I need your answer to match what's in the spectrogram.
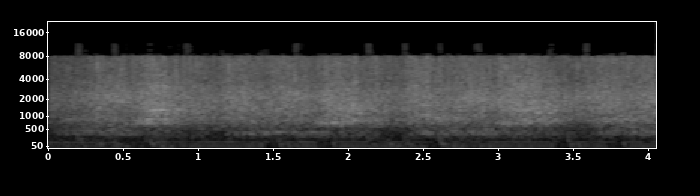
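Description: A large crowd of delegates in a packed auditorium roars in a steady, dense wall of voices, with cheering and applause blending into collective chanting of "Unidad, unidad" (unity) from the stands, continuous and loud throughout.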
